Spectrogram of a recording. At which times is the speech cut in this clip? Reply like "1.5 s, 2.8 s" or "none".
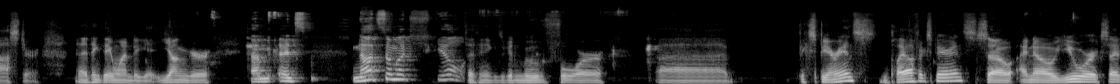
2.5 s, 4.6 s, 9.8 s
